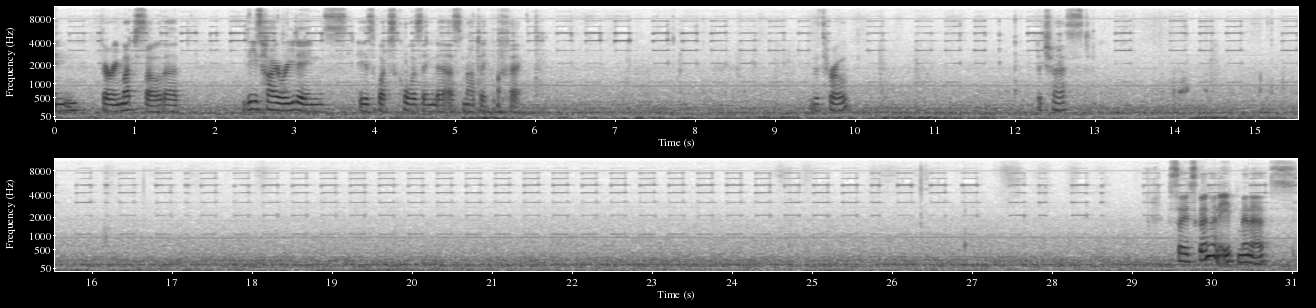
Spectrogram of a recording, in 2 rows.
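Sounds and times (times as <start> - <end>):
rapid high-pitched electronic beeps: 5.2 - 9.6.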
